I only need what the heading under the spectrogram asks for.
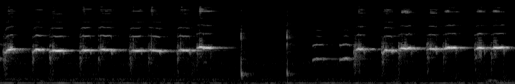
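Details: Cockatiel song meant to train a pet bird to sing: a string of steady, evenly pitched whistled notes repeated about twice a second, a short pause, then a lower whistle and more bright notes.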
